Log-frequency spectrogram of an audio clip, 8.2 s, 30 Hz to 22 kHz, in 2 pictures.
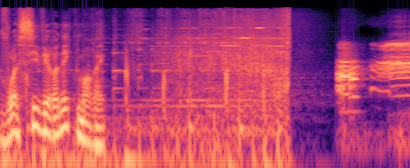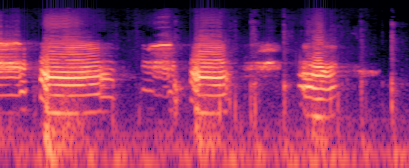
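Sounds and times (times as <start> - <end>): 
speech: 0.1 - 1.5
donkey braying in rasping hee-haw cycles: 3.4 - 7.9.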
